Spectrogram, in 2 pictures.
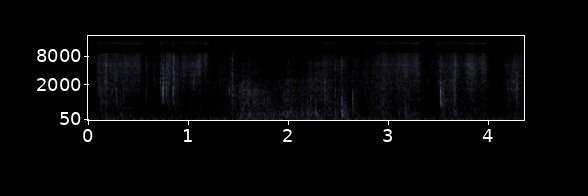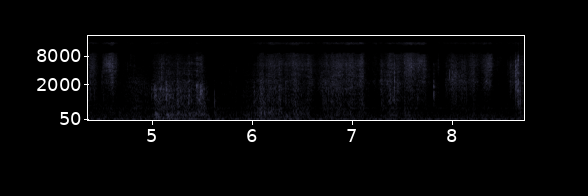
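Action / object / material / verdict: scrape / crushed gym chalk powder and crumbs / chalk / none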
